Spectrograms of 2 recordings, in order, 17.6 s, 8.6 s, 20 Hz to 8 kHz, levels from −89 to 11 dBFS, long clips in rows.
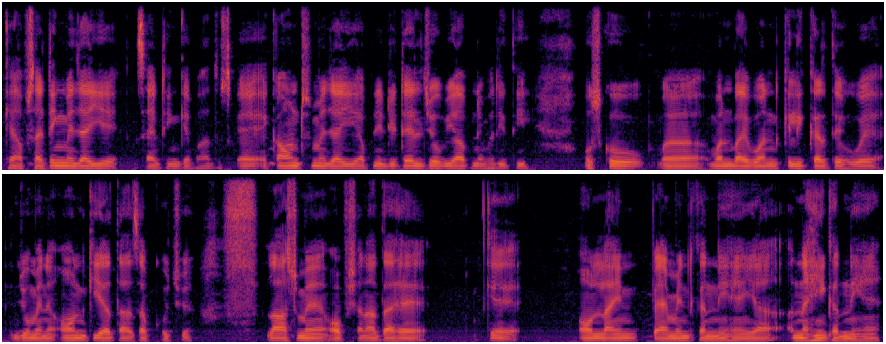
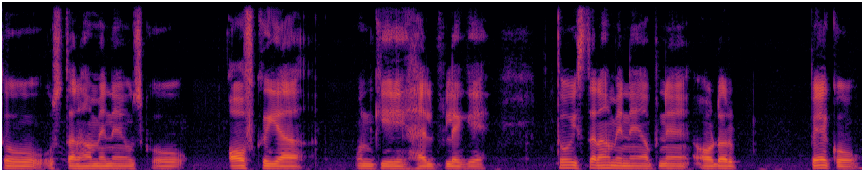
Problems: none marked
